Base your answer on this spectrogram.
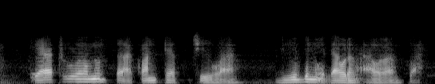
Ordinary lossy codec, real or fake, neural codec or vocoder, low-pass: none; fake; codec, 16 kHz in and 24 kHz out, 0.6 kbps, FireRedTTS-2 codec; 5.4 kHz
